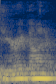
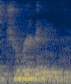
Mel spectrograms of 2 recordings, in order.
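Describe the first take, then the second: First: The word ends after the 'gon' syllable. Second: The word ends with an extra 'ee' syllable. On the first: This is the common way people say it. The speaker calls it wrong. "Most people say Jerrygon" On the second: This is the proper way to say it. The speaker calls it right. "Apparently it's Jerigony"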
